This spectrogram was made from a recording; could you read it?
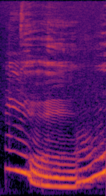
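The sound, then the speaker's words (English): A human voice imitates a whale call: a single loud, sustained moan lasting over a second that slides down in pitch, holds low, then rises again. “That's my impression of a whale.”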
